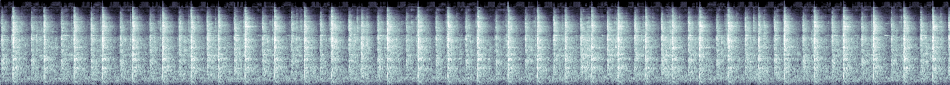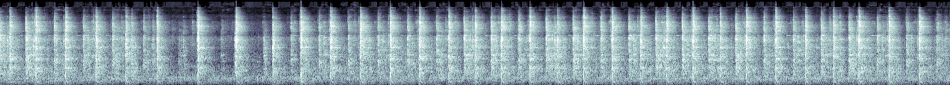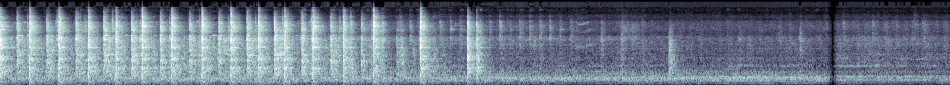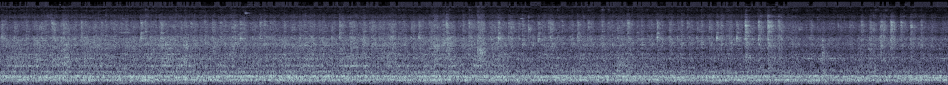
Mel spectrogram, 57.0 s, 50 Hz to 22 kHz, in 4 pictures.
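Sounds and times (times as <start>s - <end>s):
power hammer pounding steel: 0.0s - 37.0s
hammer drive humming: 0.0s - 38.8s.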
